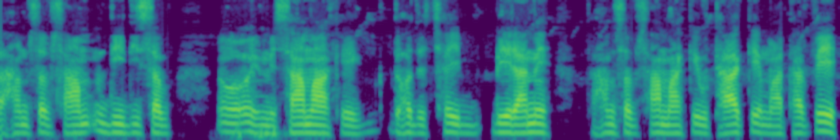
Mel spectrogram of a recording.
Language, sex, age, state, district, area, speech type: Maithili, male, 18-30, Bihar, Samastipur, rural, spontaneous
